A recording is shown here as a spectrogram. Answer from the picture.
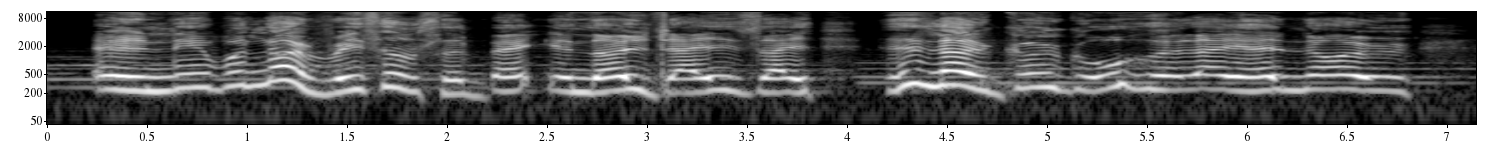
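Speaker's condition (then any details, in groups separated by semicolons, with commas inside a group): Cerebral palsy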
